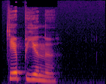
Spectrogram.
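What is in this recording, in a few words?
"тепйыны", Komi, female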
